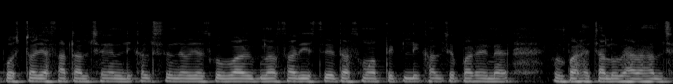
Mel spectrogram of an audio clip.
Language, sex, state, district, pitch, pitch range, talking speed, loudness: Maithili, male, Bihar, Madhepura, 140 Hz, 135-140 Hz, 180 wpm, -35 LUFS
